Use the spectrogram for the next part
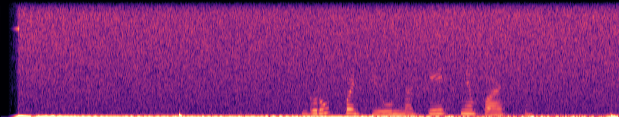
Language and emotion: Russian, neutral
